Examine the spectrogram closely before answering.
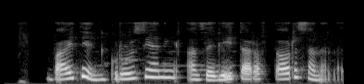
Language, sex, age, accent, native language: Uzbek, female, under 19, Andijon, Uzbek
